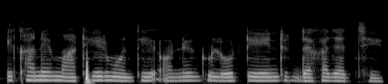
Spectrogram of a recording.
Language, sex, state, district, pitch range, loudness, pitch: Bengali, female, West Bengal, Cooch Behar, 170-185 Hz, -27 LUFS, 175 Hz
